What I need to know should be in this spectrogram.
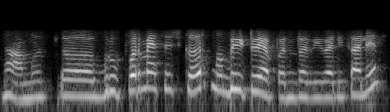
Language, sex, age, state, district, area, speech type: Marathi, female, 18-30, Maharashtra, Kolhapur, urban, conversation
